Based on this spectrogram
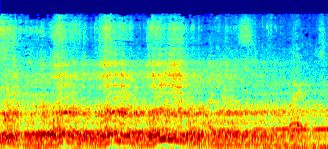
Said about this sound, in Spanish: Podemos tocar también este botón para escuchar un Porsche RS Spider.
